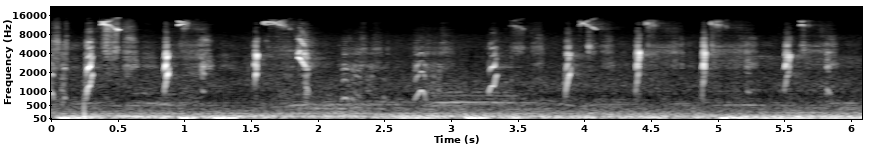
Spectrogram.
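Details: Crying from a baby monkey separated from its mother: thin, shrill squeaks sweeping downward, uttered in irregular quick succession over a steady low background rumble.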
